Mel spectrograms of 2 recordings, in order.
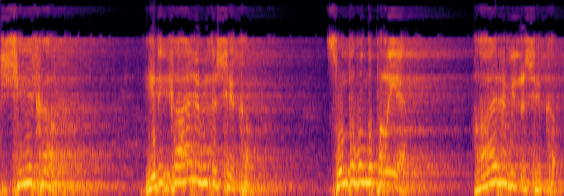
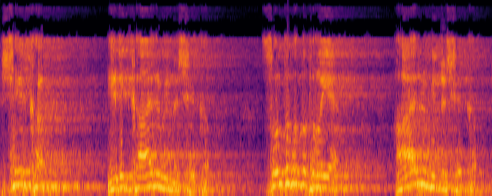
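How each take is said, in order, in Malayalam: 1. അനുകരിച്ച ശബ്ദം വളരെ അതിശയോക്തിപരമാണ്. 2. അനുകരിച്ച ശബ്ദം കുറച്ചു മയപ്പെടുത്തിയതും നിയന്ത്രിതവുമാണ്. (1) "ഈ ടൈപ്പ് അല്ല" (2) "ഇത്ര അത്ര ഇല്ല ഇങ്ങനെയാണ്"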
